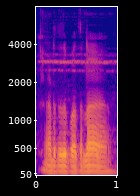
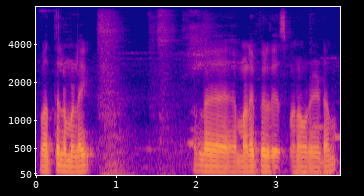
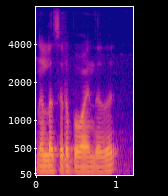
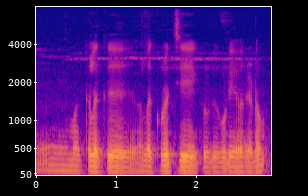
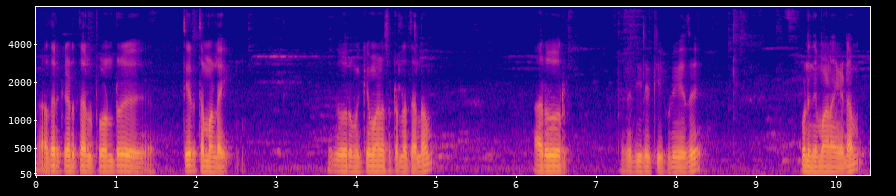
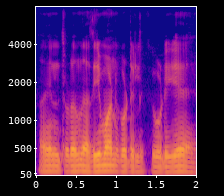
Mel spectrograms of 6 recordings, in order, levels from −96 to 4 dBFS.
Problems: none marked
